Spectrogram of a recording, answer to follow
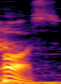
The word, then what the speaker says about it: osu!: The official pronunciation is OS, as confirmed by the developer.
